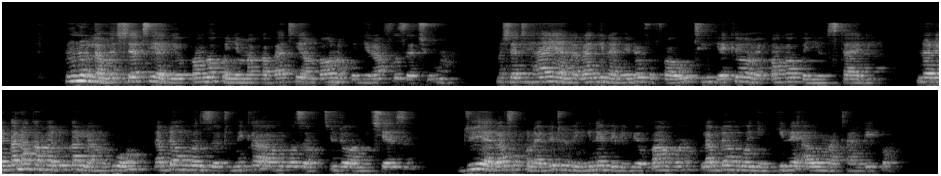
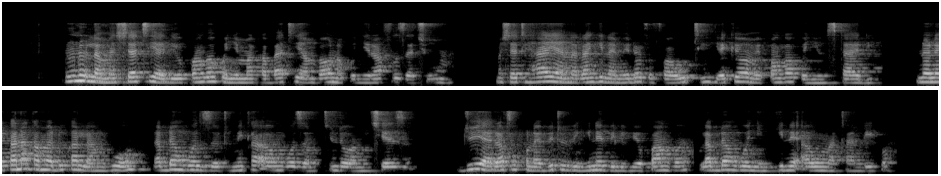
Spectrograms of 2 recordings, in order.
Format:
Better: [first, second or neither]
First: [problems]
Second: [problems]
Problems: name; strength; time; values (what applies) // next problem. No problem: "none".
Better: second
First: room echo; dies away in 0.3 s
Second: none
